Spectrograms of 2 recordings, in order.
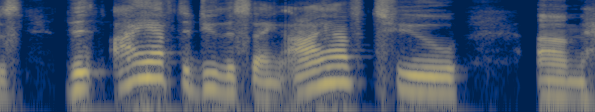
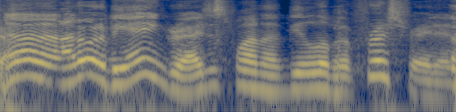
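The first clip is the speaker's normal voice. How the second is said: higher, louder protest that trails off faster; retold pushback to the counselor, higher and louder; mock protest; 6 semitones higher, 4 dB louder, faster than usual. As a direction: bristle at being called angry, half-joking.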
